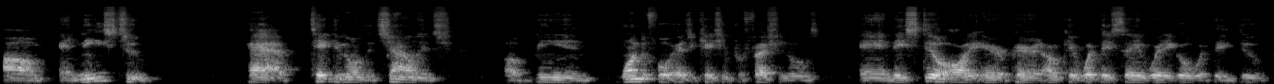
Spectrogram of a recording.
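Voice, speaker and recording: A man's voice: fairly low pitch, unhurried. A man co-hosting a podcast, chatting playfully in slang before introducing his guests over a video call. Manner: animated, playful, lots of slang and fillers. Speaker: podcast co-host. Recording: echoey, distant from the mic.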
